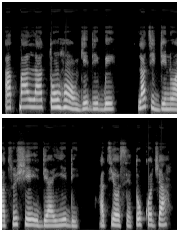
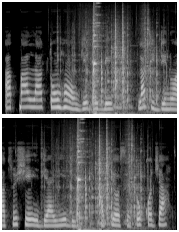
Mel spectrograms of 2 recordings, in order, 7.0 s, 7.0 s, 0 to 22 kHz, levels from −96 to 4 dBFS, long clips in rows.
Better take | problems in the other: first | background sound (Dishes, pots, and pans); 3 dB below the speech

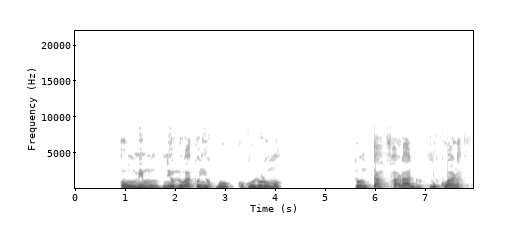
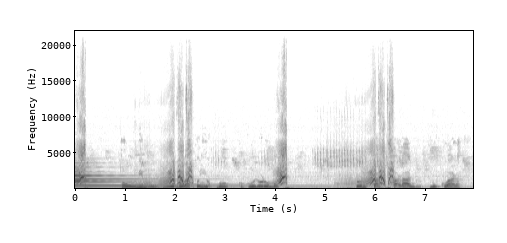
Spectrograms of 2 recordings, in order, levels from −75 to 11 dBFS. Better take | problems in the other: first | background sound (Zipper (clothing) + Church bell); as loud as the speech

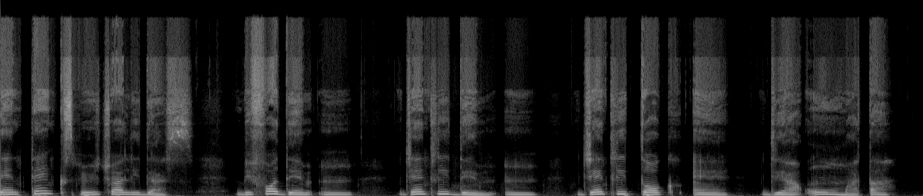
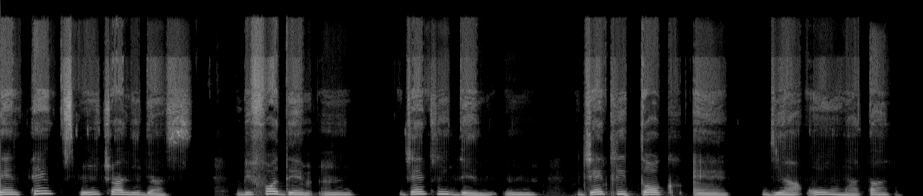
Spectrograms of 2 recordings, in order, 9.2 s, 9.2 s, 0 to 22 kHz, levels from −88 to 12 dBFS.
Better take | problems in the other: first | noise reduction (neural mask model Resemble Enhance denoiser)

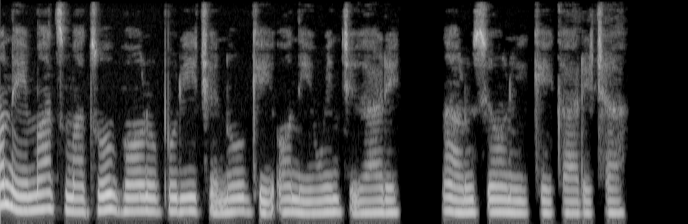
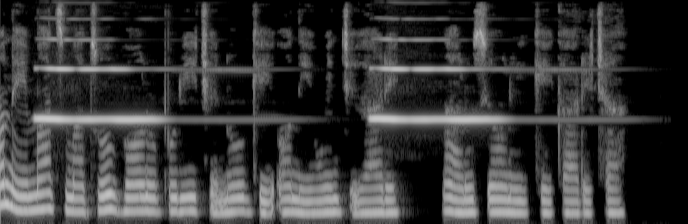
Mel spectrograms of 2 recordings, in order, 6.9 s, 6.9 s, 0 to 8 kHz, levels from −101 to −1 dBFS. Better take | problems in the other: first | noise reduction (classical method log-MMSE)

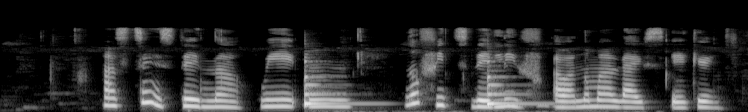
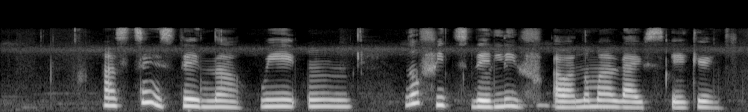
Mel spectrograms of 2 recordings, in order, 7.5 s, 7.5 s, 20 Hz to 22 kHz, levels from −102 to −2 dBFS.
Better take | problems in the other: second | noise reduction (classical method log-MMSE)

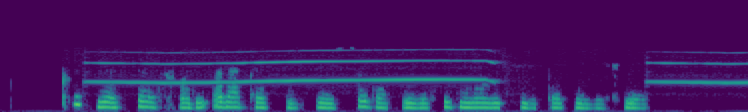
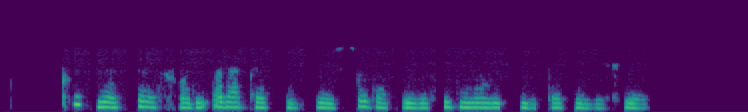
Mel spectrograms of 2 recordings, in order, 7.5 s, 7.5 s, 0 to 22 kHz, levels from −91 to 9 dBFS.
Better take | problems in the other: second | background sound (Wind instrument, woodwind instrument); 8 dB below the speech

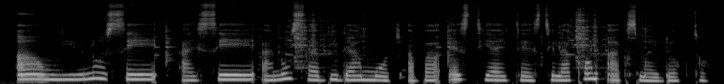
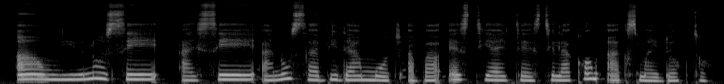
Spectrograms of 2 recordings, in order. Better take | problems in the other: second | noise reduction (classical method spectral subtraction)

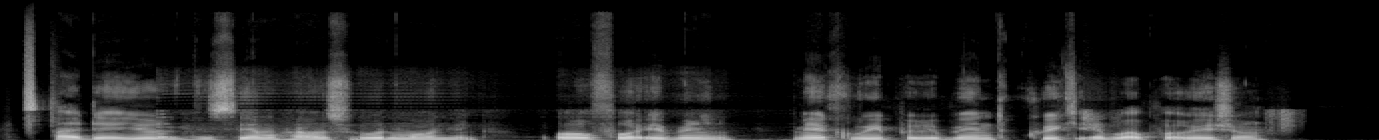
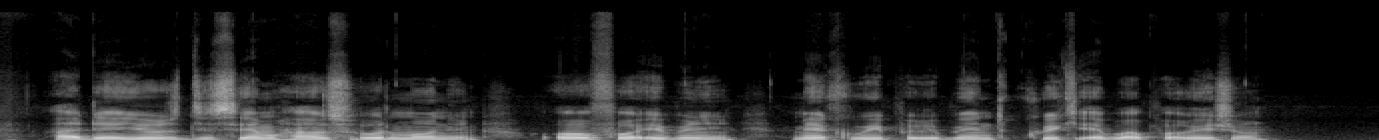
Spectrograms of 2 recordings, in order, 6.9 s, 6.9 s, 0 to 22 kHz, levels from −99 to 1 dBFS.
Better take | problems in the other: second | noise reduction (neural mask model DeepFilterNet 3)

